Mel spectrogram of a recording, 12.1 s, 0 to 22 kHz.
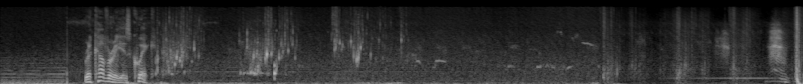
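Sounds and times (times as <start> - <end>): faint bird chirps: 6.0 - 11.8.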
